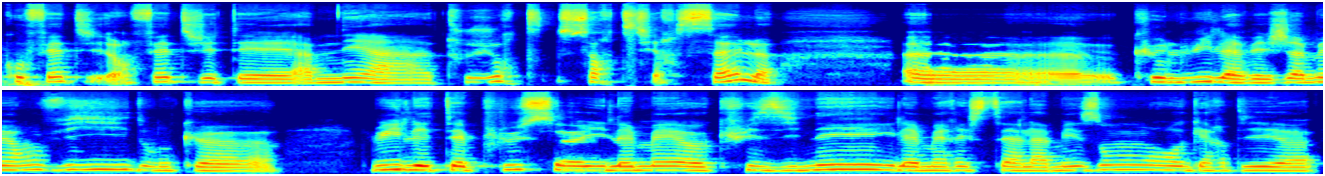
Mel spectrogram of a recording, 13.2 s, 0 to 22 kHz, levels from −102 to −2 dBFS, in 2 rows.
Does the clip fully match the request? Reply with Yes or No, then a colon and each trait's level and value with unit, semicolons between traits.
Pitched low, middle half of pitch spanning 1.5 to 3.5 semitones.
No: high, 190 Hz; average, 3.2 semitones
